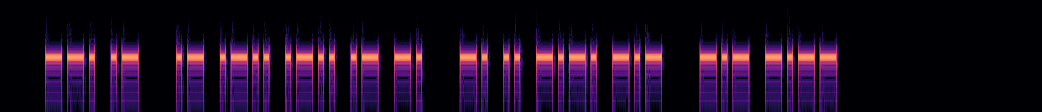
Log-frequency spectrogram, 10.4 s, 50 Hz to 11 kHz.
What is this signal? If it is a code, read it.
Morse code, heard as a keyed tone, about 22 wpm, 700 Hz. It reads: GA ALLAN NICK KY
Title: K1USN SST QSO Practice - 22wpm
